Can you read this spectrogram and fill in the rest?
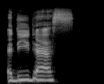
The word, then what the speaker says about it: Adidas: He also was fined £250,000 and he lost a substantial sponsorship with Adidas. Yes, that's how you say it.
